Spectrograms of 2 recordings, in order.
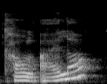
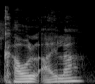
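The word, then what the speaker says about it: Caol Ila: Und was ich hier jetzt habe, das ist ein Kaul Eiler.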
